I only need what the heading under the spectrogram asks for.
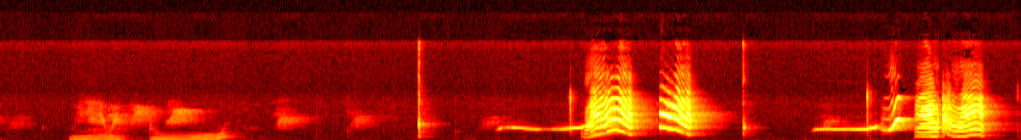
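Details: Indoor pet Indian ringneck parakeet, said to say "mummy": short speech-like mimicked syllables, then two longer phrases opening with a level whistle that breaks into rapid harsh, rich-toned syllables, room otherwise quiet.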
